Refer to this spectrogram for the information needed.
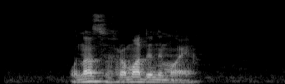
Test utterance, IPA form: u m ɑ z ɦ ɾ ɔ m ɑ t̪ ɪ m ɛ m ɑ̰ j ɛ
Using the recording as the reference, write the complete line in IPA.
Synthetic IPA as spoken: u n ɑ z ɦ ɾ ɔ m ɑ d̪ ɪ n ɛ m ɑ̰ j ɛ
